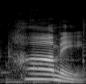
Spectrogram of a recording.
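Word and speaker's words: Homme: lead singer Josh Tommy yes it's pronounced Tommy or from here on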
